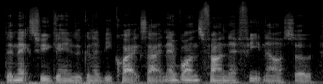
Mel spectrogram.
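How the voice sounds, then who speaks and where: A man's voice: low voice, flat delivery, quick pace. A man, a guest on a football podcast, talking with enthusiasm and often repeating his words. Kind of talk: casual football podcast chat.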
